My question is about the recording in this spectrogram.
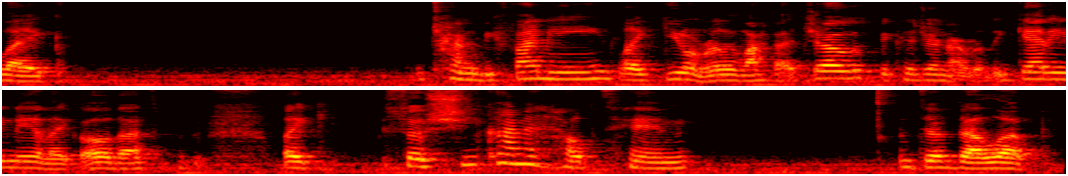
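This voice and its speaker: A woman's voice: fairly low pitch, slight background noise. A young woman reviewing books in a casual vlog, chatty and rambling, full of fillers and gushing about what she read. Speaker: book reviewer.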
